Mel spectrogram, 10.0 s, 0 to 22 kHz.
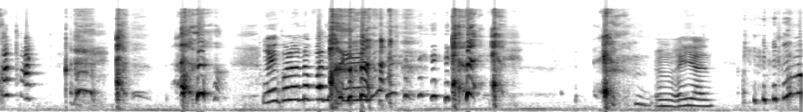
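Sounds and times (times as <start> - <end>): young girl coughing: 1.0 - 2.9, 4.1 - 6.6, 7.5 - 8.2.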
